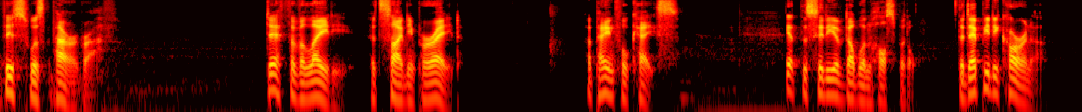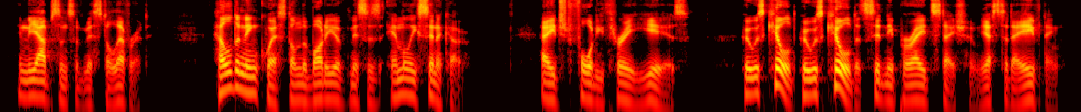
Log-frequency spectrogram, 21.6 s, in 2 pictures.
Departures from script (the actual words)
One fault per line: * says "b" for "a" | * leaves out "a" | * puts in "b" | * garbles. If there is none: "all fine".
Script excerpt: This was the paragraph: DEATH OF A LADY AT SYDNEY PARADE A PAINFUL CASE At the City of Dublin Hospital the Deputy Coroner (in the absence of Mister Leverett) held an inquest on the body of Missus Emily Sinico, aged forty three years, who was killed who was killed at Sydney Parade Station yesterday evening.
all fine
